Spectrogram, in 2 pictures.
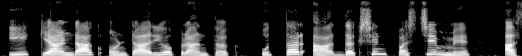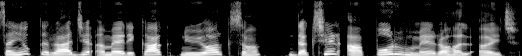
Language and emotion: Maithili, neutral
